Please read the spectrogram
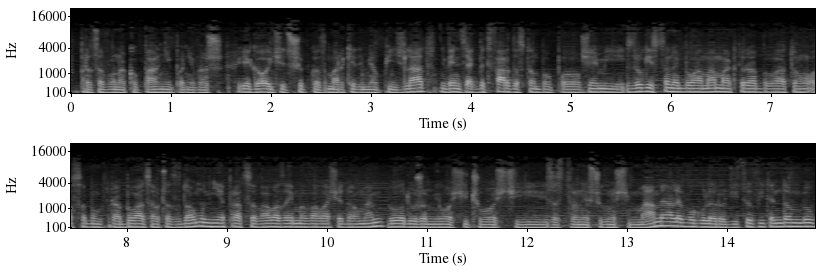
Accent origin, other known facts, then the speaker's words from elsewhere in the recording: Silesian Voivodeship, Poland; now in Gdańsk, Poland; ja nigdy tutaj będąc w Gdańsku od 96 roku nie wstydziłem się swojego pochodzenia, że jestem Ślązakiem z krwi i kości, że we mnie płynie w 100% śląska krew.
